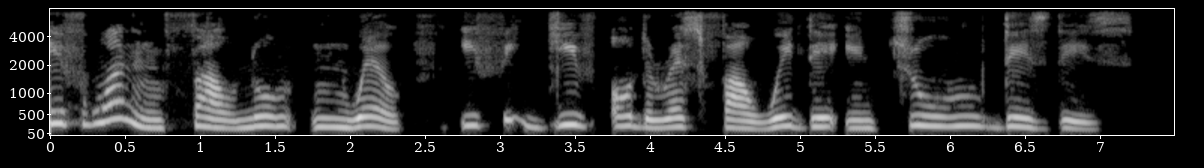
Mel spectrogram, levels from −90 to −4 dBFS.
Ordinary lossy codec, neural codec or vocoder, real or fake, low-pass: none; none; real; 7.2 kHz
